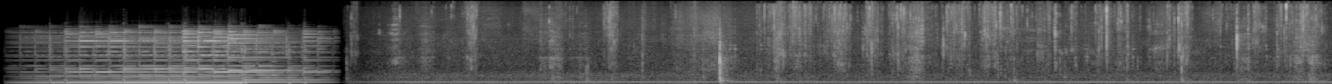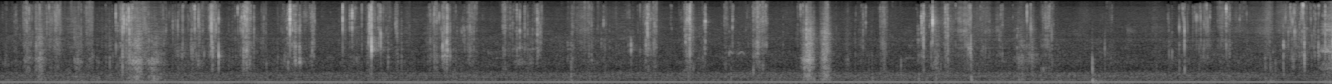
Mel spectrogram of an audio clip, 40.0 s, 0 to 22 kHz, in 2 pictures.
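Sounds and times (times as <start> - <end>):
steady low hum: 5.1 - 39.9
slime squishing and popping: 11.3 - 35.8.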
